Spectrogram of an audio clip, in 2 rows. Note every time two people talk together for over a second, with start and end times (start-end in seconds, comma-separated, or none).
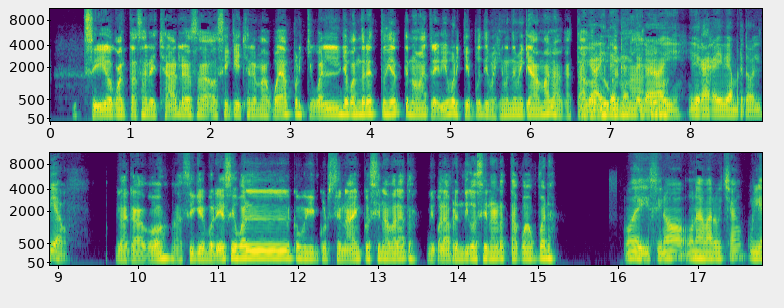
6.6-7.8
